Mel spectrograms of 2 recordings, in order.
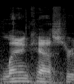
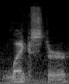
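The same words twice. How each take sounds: First: All the syllables are pronounced fully. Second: The middle syllables are dropped.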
